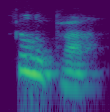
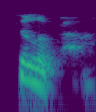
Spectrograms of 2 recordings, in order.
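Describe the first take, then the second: First: The name is said in a warm, kind voice. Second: The name is said in a flat, neutral voice. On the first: "what does a kind voice sound like?" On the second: "your own name with a neutral voice"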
